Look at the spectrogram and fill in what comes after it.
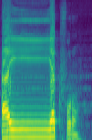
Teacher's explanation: Memasukkan bunyi nun kepada huruf setelahnya, kemudian disertai dengan gunnah, maka idgham bi gunnah.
